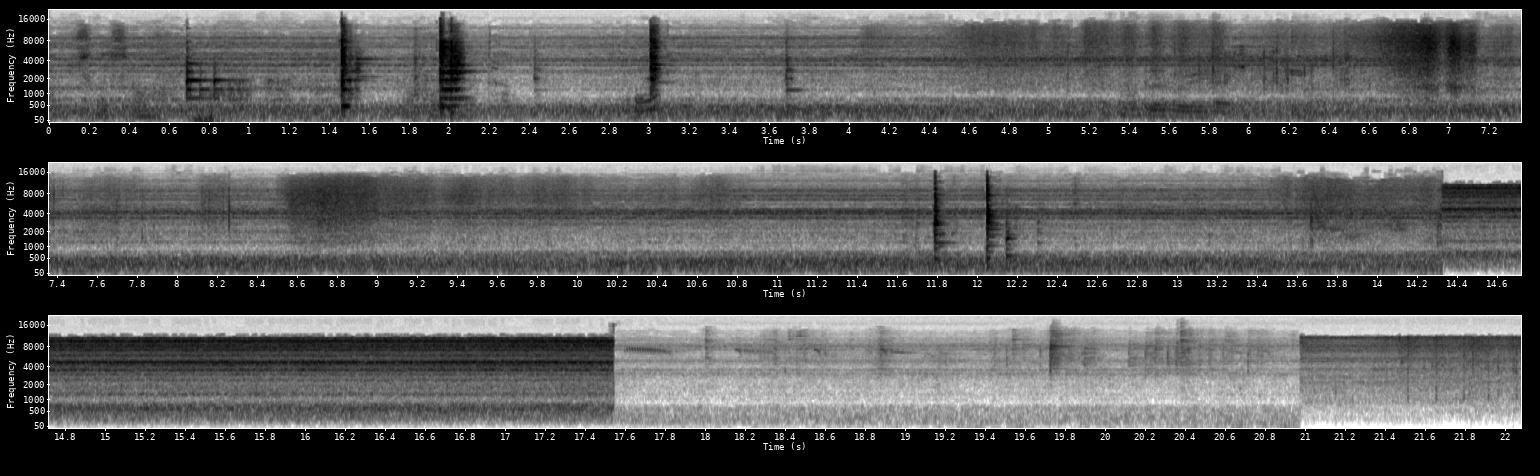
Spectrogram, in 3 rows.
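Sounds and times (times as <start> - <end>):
gas stove burner roaring: 0.0 - 17.6
high thin hiss: 2.4 - 17.6
metal clinks: 18.0 - 20.9.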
